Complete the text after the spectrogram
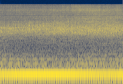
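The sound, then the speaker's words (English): A steady, loud droning hum of a small Cessna propeller plane's engine, heard from the co-pilot seat inside the cabin while circling over the Bolivian Amazon in bad weather looking for a place to land, constant and unbroken with a deep low rumble and a hissy airflow wash on top. “I'm in the co-pilot seat of the small Cessna plane, and we're circling the Bolivian Amazon.”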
